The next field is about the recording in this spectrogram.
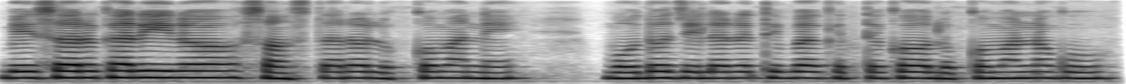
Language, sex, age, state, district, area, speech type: Odia, female, 30-45, Odisha, Boudh, rural, spontaneous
